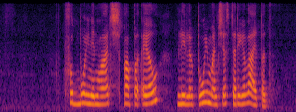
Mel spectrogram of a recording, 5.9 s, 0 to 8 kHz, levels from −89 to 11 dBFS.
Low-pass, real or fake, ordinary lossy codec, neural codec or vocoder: 7.2 kHz; fake; Opus, 64 kbps; codec, 24 kHz, 0.9 kbps, WavTokenizer, small release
